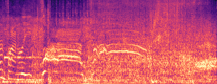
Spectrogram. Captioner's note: laughing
